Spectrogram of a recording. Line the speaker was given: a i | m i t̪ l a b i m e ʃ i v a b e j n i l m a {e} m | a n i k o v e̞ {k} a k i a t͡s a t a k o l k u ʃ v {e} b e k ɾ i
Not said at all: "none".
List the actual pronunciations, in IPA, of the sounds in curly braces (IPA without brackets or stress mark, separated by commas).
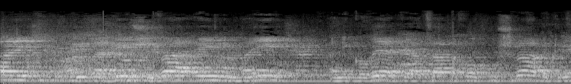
i, none, a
